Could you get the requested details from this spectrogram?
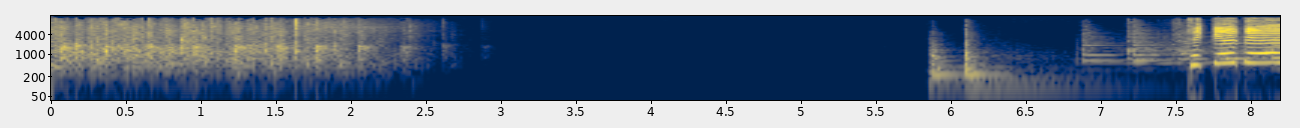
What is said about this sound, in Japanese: うまくできたら、拍手、パチパチしてください。パチパチ。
